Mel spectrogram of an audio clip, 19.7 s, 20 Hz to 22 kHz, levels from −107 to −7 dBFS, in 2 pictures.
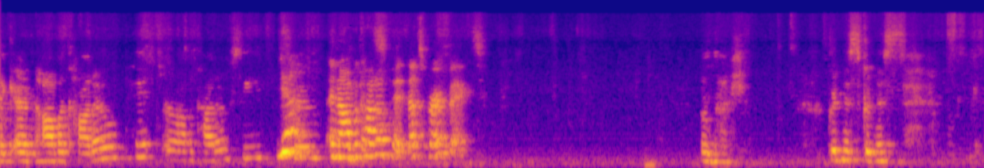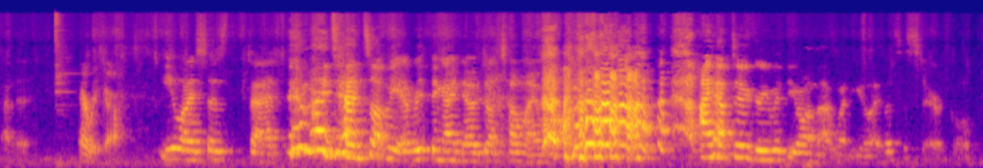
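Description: No dropouts, clicks, distortion or level jumps turn up anywhere in the audio, so there are no technical faults to log.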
